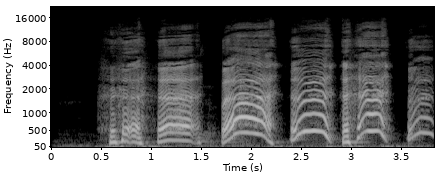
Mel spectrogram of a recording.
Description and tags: A buch of different tones of expressions.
